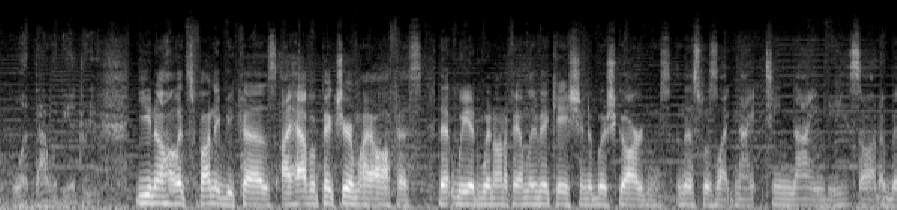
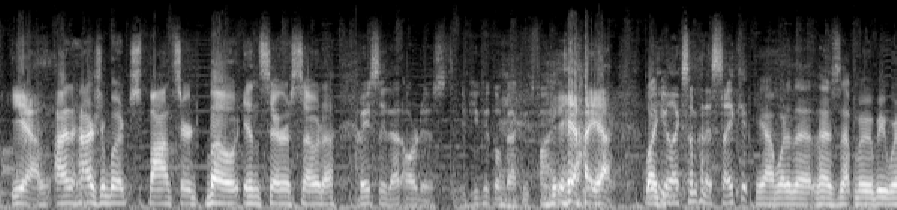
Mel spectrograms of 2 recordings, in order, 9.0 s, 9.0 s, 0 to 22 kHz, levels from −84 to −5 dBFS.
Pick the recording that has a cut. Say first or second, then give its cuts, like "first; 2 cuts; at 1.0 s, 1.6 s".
second; 2 cuts; at 3.6 s, 7.4 s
